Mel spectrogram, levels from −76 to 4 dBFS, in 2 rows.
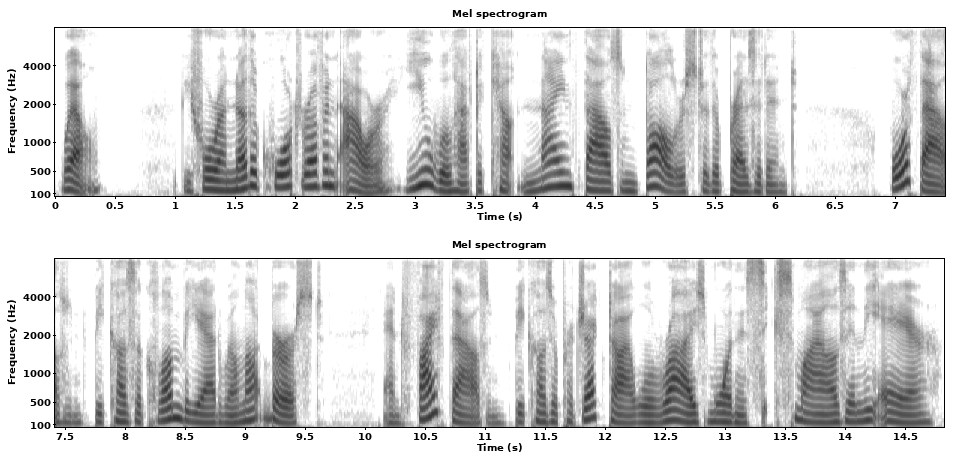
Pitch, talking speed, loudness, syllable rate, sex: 160 Hz, 165 wpm, -19 LUFS, 4.9 syllables/s, female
